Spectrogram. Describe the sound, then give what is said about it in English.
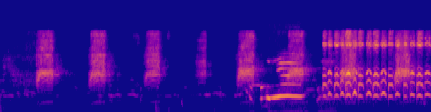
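Short nasal quacks from a duckling repeat at a steady pace, followed by a person's voice and a quick run of pulsed, bouncy calls at the end. “Hello, Mr. Duckling.”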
